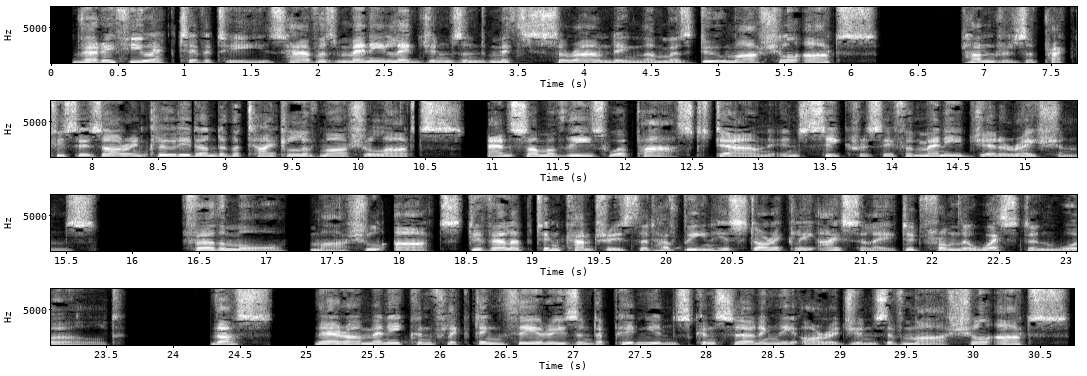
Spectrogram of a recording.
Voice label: Read Aloud model answer, pte speaking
